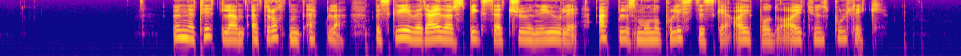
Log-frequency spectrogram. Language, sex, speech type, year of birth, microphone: Norwegian, female, read, 1989, Shure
